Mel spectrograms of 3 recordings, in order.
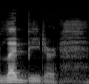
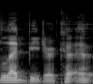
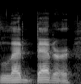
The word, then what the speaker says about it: Leadbeater: a guy named CW leadbeater and yes I it is pronounced leadbeater I I had for years thought it was pronounced lead better but in also in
